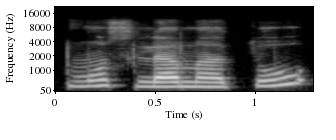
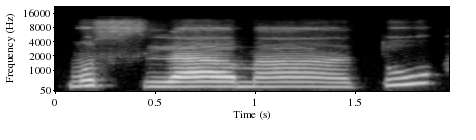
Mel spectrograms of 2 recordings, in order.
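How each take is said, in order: First: The middle vowels are kept short. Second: A middle vowel is stretched long. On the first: The speaker calls it right. "if we have" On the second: The speaker calls it wrong. "I'm reading muslama muslamatu ... This is wrong"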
